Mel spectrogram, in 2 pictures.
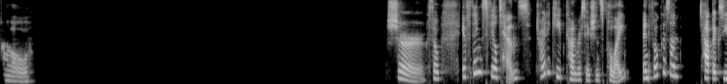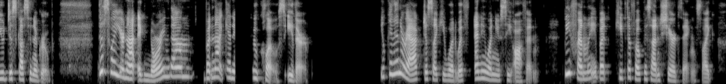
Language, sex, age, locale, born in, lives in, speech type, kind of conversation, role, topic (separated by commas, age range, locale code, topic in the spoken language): English, female, 45-49, en-US, United States, United States, read, expert-assistant, expert, Why do people form close friendships with certain individuals?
